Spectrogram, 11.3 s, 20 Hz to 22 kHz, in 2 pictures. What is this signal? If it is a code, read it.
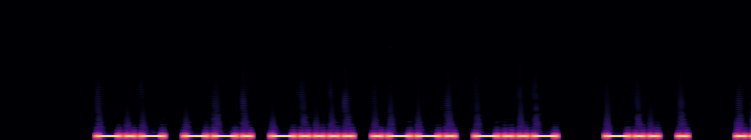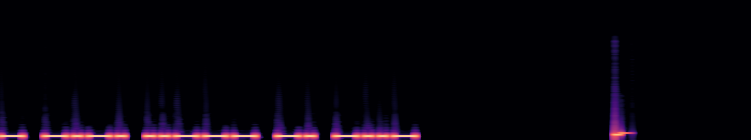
Morse code, heard as a keyed tone, about 22 wpm, 700 Hz. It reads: KG6PX DE AC2NX
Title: USA Callsign DE Callsign - 5 Characters - 22wpm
